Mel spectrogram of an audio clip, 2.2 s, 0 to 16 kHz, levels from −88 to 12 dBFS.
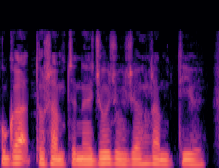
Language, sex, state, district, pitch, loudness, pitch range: Wancho, male, Arunachal Pradesh, Longding, 110 Hz, -17 LUFS, 105-115 Hz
